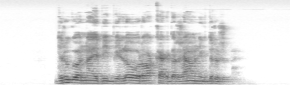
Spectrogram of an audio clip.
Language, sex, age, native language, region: Slovenian, male, 30-49, Slovenian, Gorenjska region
